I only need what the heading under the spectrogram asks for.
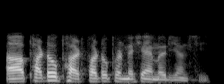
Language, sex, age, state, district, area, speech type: Kashmiri, male, 18-30, Jammu and Kashmir, Anantnag, rural, conversation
